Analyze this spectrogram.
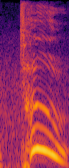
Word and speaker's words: Ptuj: Ho azzardato questo parcheggio selvaggio perché siamo a PTUJ, probabilmente la pronuncia corretta è PU.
